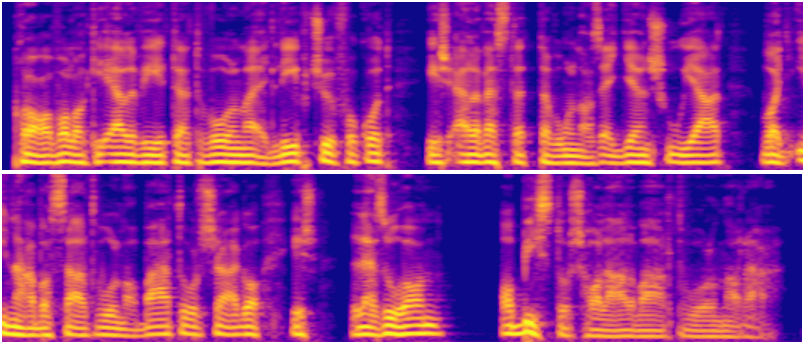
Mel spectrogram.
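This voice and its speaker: A man reading a first-person audiobook narration in an expressive voice that rises with tension. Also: deep voice.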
